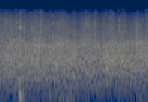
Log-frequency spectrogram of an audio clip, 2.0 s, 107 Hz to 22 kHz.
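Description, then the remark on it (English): Steady audience applause for audience members born before 1945 who stand to be recognized, a dense wash of many hands clapping at once, fairly loud and sustained without a break, with no one speaking over it. “Yeah, let's give them a round of applause.”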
